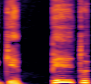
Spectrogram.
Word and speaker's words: 月餅: お団子以外で気になるお月見の食べ物といえば月餅。月の餅と書いて月餅と読むあのお菓子です。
